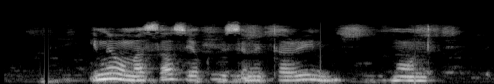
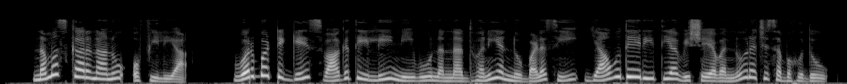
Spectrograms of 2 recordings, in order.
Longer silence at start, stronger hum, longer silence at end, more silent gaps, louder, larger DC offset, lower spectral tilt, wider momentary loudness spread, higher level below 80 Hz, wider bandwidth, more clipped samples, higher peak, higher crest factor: first, 0.4 s vs 0.25 s; neither; first, 0.4 s vs 0.05 s; neither; first, -18 LUFS vs -21 LUFS; neither; second, -4 dB/octave vs -6.5 dB/octave; first, 12 LU vs 8 LU; second, -54 dBFS vs -48 dBFS; second, 7.8 kHz vs 8.8 kHz; neither; about the same, -4 dBFS vs -4 dBFS; about the same, 16 dB vs 18 dB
